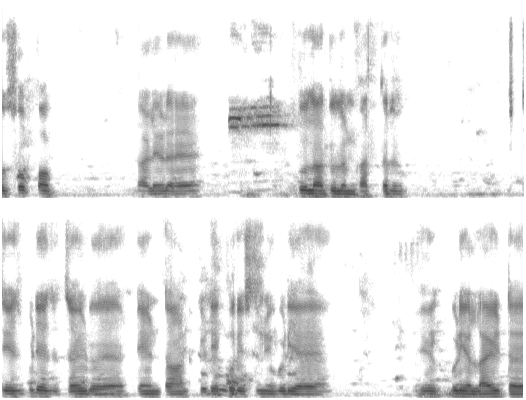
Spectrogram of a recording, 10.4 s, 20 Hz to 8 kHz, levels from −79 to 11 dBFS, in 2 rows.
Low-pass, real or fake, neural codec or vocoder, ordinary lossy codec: 7.2 kHz; fake; autoencoder, 48 kHz, 128 numbers a frame, DAC-VAE, trained on Japanese speech; none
